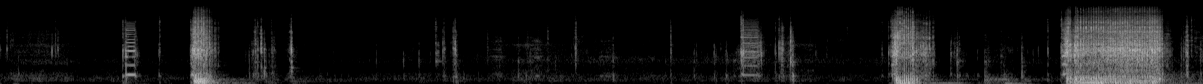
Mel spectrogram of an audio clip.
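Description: A power impact wrench tightens bolts on a Massey Ferguson MF31 tractor during a fuel-leak repair, giving several short loud bursts of rattling hammering between quieter clinks and handling noise, ending in a longer burst.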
